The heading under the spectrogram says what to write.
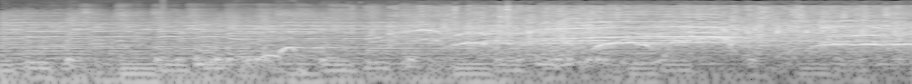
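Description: Loud crowd applause and cheering fill the whole clip, with rising whoops and shouts swelling in the second half over a dense, steady roar of clapping.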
